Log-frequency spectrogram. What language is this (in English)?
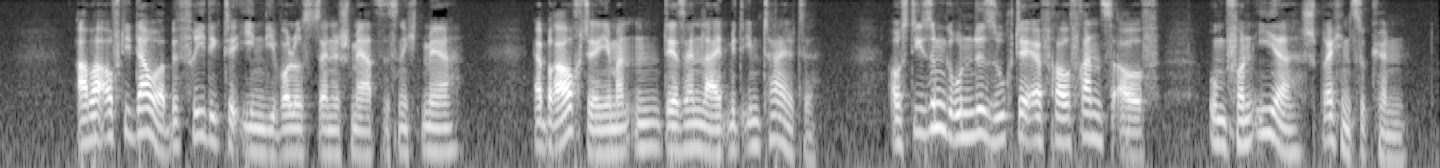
German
